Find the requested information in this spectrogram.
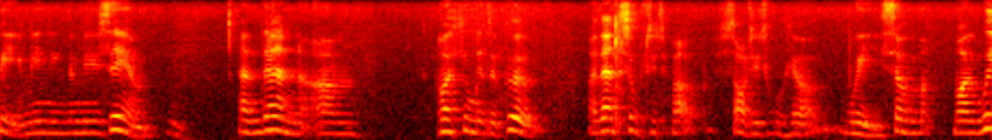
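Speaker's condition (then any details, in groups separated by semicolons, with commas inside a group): MND, mild; speech slightly affected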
